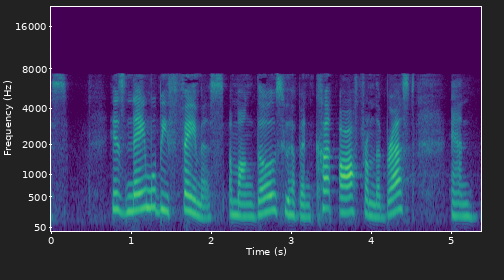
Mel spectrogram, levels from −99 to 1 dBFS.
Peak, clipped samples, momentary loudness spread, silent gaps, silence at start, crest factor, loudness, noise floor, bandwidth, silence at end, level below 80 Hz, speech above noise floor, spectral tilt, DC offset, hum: -14 dBFS; under 0.1%; 14 LU; none; 0 s; 20 dB; -32 LUFS; -66 dBFS; 7.6 kHz; 0.1 s; -86 dBFS; 34 dB; -3.5 dB/octave; under 0.1%; none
